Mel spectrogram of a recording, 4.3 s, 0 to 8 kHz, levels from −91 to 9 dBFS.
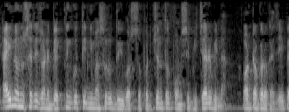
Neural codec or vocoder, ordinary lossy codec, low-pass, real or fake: none; none; 7.2 kHz; real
